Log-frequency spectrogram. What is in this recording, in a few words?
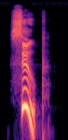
"soup", english; 3000 words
